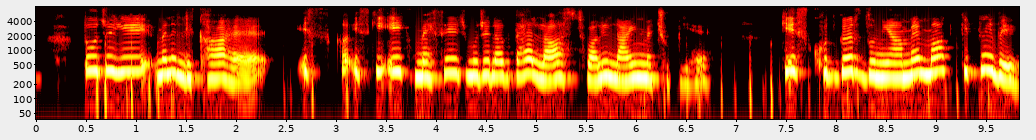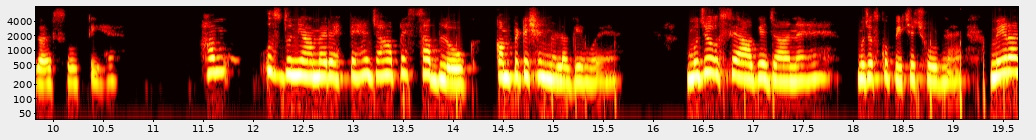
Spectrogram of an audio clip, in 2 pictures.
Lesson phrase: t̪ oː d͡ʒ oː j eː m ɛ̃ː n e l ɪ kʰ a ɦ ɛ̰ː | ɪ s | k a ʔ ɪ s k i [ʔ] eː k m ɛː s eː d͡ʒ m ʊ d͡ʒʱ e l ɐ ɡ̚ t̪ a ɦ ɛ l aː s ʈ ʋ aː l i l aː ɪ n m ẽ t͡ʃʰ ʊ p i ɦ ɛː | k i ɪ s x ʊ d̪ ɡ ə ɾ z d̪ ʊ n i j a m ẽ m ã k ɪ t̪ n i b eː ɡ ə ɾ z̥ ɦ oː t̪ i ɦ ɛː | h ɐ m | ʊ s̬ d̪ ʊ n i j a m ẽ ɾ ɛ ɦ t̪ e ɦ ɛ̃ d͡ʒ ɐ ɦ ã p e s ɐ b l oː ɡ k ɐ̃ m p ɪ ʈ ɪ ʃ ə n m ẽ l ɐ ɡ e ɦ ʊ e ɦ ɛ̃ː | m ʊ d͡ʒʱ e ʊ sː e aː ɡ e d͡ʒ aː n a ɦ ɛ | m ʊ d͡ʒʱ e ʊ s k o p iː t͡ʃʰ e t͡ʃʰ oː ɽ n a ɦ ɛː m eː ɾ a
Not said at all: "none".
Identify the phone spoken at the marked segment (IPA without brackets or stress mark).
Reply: ʔ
